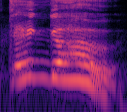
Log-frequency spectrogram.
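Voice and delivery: high loud cry of the name; mock anguished yell; anguished scream. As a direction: scream the name in hammed-up grief. Character sees Dingo get shot.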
